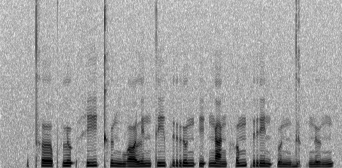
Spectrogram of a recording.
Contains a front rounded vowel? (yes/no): no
